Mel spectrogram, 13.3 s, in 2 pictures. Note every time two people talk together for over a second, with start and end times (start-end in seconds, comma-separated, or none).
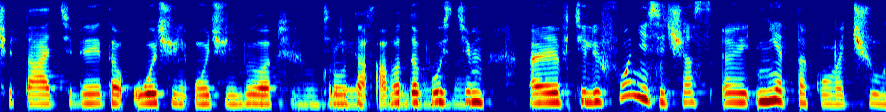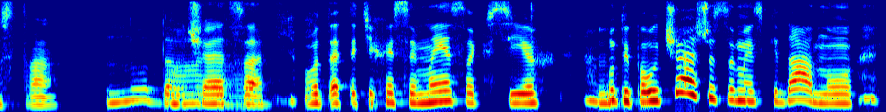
1.9-3.6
